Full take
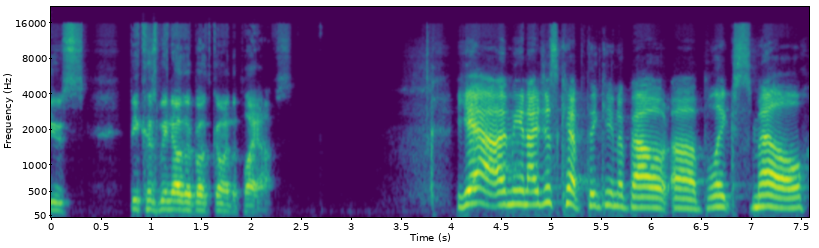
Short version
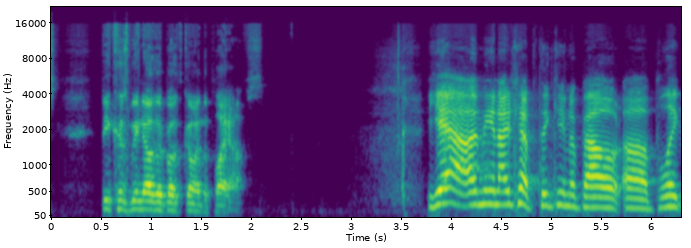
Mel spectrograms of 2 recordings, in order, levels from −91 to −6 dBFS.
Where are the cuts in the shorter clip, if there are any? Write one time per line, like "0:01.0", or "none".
0:04.6

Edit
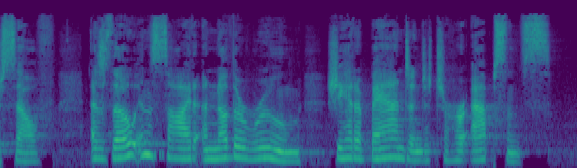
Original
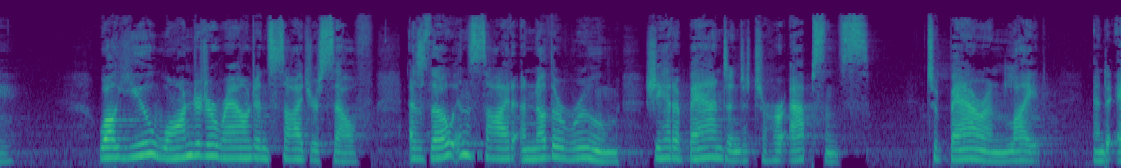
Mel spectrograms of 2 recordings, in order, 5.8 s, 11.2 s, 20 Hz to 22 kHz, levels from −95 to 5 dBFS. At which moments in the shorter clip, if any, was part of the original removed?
none

